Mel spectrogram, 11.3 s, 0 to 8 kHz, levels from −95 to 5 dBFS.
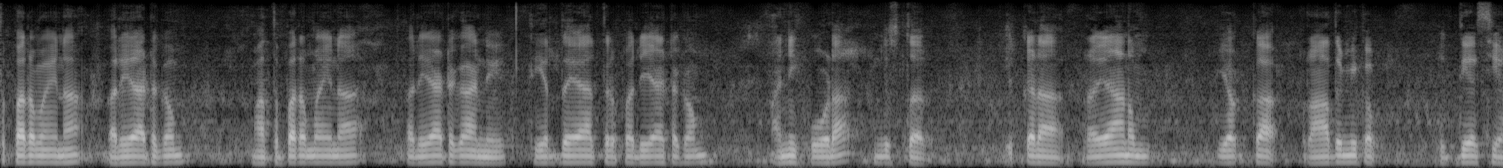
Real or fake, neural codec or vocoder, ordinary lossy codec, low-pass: fake; codec, 16 kHz, 4 kbps, X-Codec, HuBERT features, trained on LibriSpeech; none; none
